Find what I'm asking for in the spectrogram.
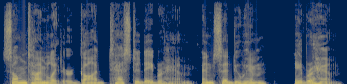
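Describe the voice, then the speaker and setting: Deep-voiced man reading scripture expressively. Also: no room sound, clean studio sound. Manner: measured, expressive dramatic reading. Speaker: audio Bible reader.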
